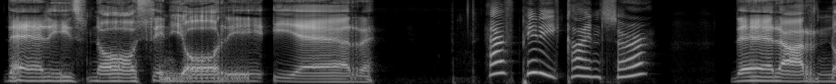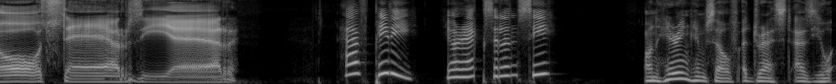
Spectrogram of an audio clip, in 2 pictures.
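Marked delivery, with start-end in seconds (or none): 0.0-3.8 gruff refusal. Acted. Fire Eater answers the plea. 4.9-6.5 very high, small puppet voice begging; pitiful plea. Acted. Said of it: "in a pitiful voice". 7.3-10.8 slow, low villain voice; gruff refusal. Acted. Fire Eater refuses again. 11.8-14.0 very high, small puppet voice begging; pitiful plea. Acted. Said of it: "in a pitiful voice".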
